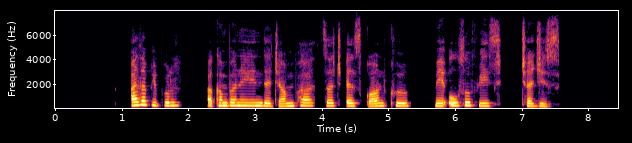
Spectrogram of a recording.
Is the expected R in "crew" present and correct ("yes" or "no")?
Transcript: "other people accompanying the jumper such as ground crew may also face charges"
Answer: no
